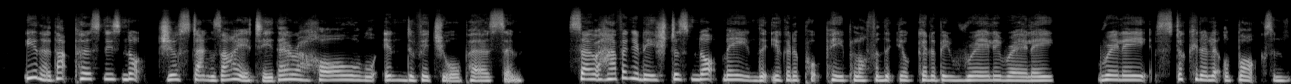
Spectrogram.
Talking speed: 185 wpm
